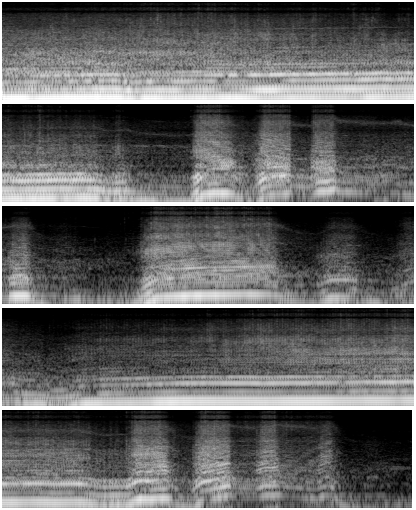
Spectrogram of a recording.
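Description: Monster truck engine at high revs: held steady for about five seconds, then a few short throttle blips and one rise-and-fall rev, another long steady hold, and a quick series of blips near the end.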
